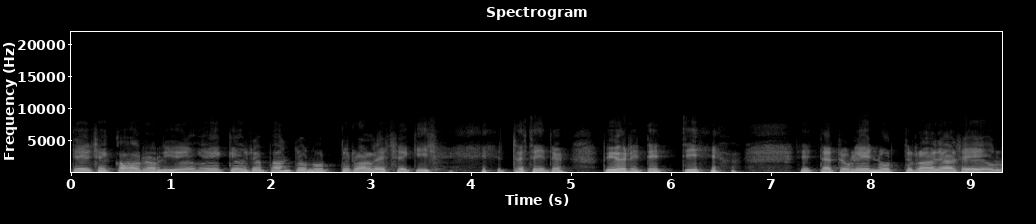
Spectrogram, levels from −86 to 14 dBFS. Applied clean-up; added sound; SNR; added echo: none; none; none; none.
